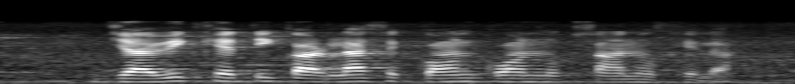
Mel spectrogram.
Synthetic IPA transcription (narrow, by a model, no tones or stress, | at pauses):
d͡ʒaːwɪkʰːeːt̪ikəɾlasekɔːnkɔːnːʊksaːnɦokʰeːla̰ː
